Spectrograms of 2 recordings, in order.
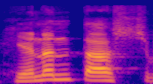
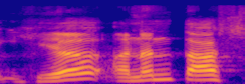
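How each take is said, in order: First: It is said as one joined word. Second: There is a break after the first syllable. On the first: The speaker calls it right. "ह्यनंताश्च बोलेंगे" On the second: The speaker calls it wrong. "ह्य अनंताश्च नहीं बोलेंगे"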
